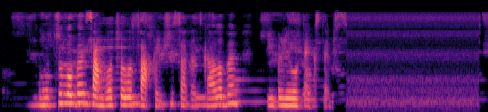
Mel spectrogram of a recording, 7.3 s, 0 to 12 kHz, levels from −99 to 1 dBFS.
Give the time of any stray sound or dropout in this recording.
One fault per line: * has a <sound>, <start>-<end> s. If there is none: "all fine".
all fine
